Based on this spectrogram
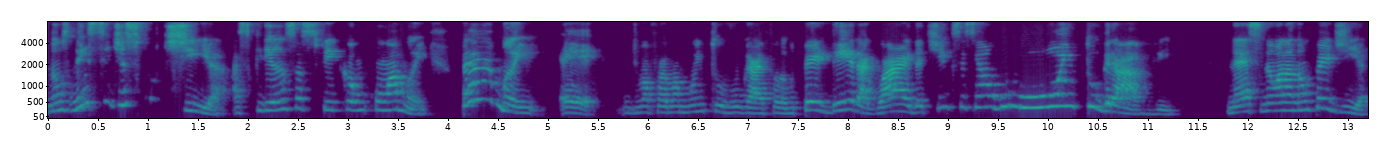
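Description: Pitch swings very widely throughout. The delivery is fairly slow. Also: woman, high pitch for a woman. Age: 30s. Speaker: labour lawyer, podcast co-host. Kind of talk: casual legal chat.

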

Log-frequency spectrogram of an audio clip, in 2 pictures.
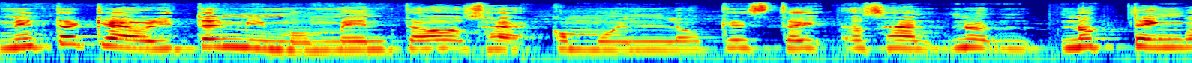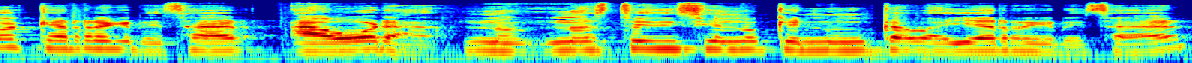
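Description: A woman talks at a fairly quick pace with hardly any pauses, her fairly high pitch showing ordinary variation. Background noise is noticeable. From Veracruz, Mexico (Xalapa and Puerto de Veracruz). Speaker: podcast co-host. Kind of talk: casual chat.

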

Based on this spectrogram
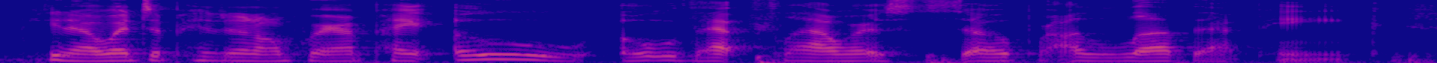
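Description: A woman speaks at a moderate pace in an ordinary speaking voice, fairly low-pitched with ordinary pitch variation, on a very clean recording with a silent background. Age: 50s. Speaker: retired art teacher. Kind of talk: casual chat.

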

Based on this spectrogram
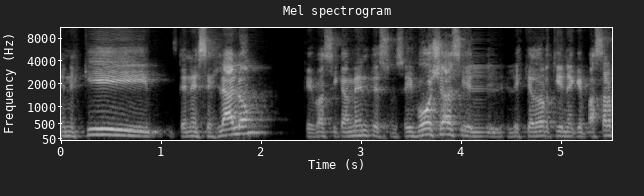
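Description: A man's somewhat breathy, fairly high-pitched voice at a moderate pace. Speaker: sports federation president. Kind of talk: radio interview. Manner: halting, many repetitions.

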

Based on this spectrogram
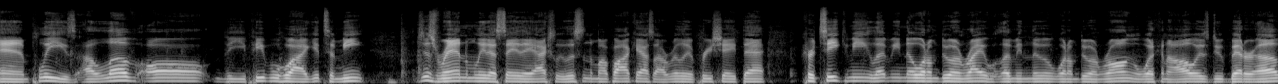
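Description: With an American accent and a plain, everyday voice, a man speaks at medium pitch and a fairly quick pace with fairly even intonation. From Oakland, California. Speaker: podcast host. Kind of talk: casual interview chat. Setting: at a bistro.

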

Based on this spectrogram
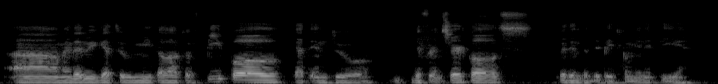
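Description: Speaking with a Cebuano accent, a man with a very deep, low pitch and a somewhat breathy voice talks at a moderate pace with fairly even intonation, in a very clean recording with a silent background. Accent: Cebuano Filipino English. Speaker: podcast co-host. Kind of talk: casual chat.

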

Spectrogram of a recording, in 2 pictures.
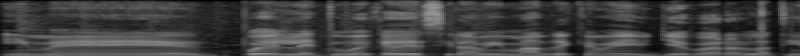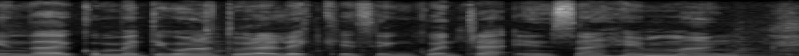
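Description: With music in the background, a woman speaks in a Puerto Rican accent at a fairly low pitch. Her delivery is fairly quick and monotone, with flat intonation and hardly any pauses. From Puerto Rico, Sabana Grande. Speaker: university student entrepreneur. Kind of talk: interview.

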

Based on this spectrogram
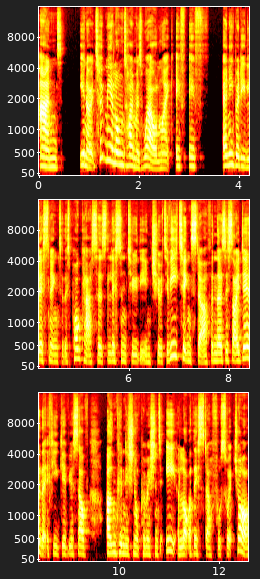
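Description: With an ordinary speaking voice, a woman talks at a fairly quick pace and fairly low pitch with ordinary pitch variation, on a very clean recording with a silent background. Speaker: nutritionist podcast host. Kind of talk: casual chat. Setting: same room, face to face.

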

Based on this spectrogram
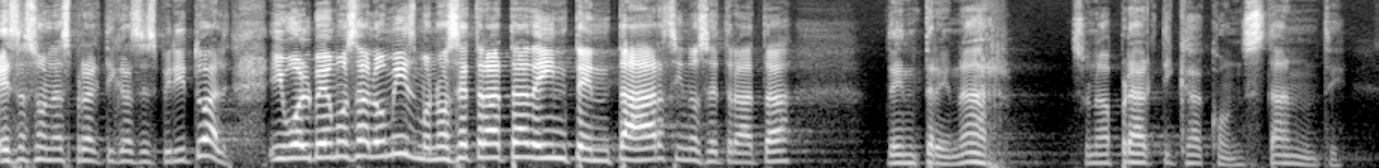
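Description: Very wide pitch swings from a high-pitched man at a moderate pace. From Colombia, Soacha (Cundinamarca). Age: 60s. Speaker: church teacher. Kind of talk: Bible class lecture.

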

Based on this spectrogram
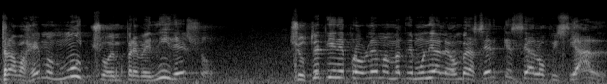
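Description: A man speaks at a fairly slow pace in an extremely high voice with ordinary pitch variation. Noticeable background noise is present. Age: 50s. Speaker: pastor. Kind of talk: teaching session answering questions from congregation.

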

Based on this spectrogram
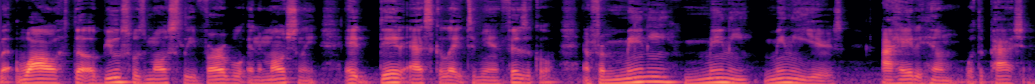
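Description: A man with a fairly low pitch and a dark, mellow tone sounds somewhat breathy. He keeps a moderate pace with ordinary pitch variation. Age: 30s. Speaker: podcast host. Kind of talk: solo podcast monologue.

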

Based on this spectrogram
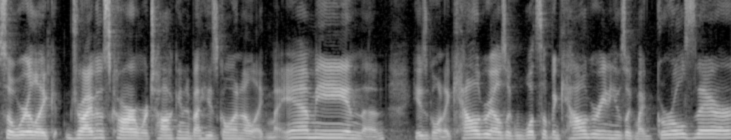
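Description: A woman talks in an animated tone at medium pitch and a very fast pace, with hardly any pauses, on a very clean recording with a silent background. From New York City. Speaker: podcast co-host. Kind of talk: casual chat.

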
